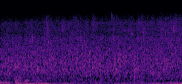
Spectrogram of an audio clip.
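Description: A babbling brook in Iceland, steady broadband rushing and trickling of flowing stream water, constant and moderately quiet, with no talking.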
